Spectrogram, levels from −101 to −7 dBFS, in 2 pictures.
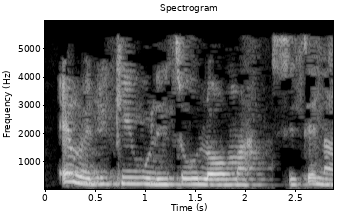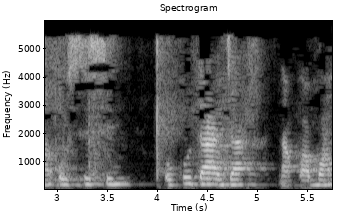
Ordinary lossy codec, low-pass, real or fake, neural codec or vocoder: MP3, 24 kbps; 5.4 kHz; fake; vocoder, 44.1 kHz, 128 mel bands, Pupu-Vocoder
